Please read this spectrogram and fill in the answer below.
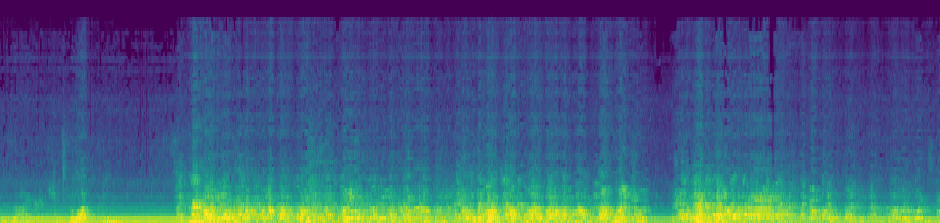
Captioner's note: laughter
